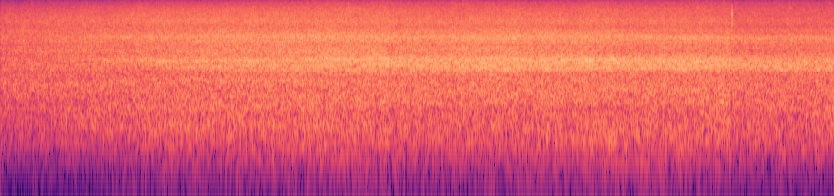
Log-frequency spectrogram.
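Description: An approaching electric train: a steady rushing hiss with a faint whine in it, slowly growing louder over the first few seconds and easing slightly near the end.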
